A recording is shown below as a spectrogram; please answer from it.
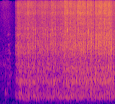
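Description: Electric bill counting machine running, riffling a stack of banknotes rapidly through its rollers in a steady whir that starts about a third of a second in.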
